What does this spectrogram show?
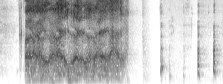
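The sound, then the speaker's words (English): Someone mimics wrapping paper being unwrapped with their mouth: one long, loud, crackly rasp lasting over a second, then a handful of short, softer crinkling bursts. “Make Why? wrapping paper unwrapping noises. Go.”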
